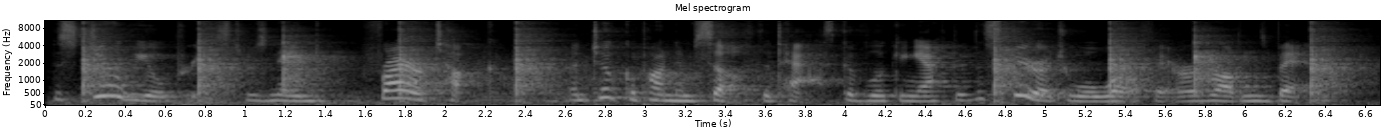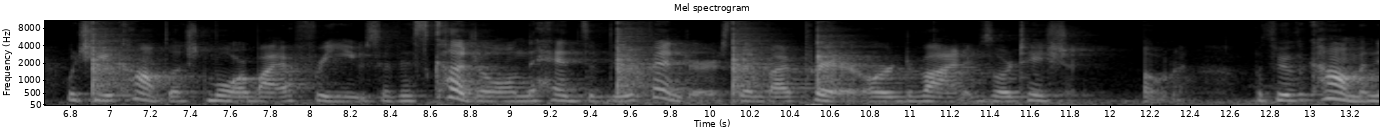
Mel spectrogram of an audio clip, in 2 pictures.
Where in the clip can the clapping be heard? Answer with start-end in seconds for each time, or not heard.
0.1-2.5, 4.7-7.0, 9.5-11.2.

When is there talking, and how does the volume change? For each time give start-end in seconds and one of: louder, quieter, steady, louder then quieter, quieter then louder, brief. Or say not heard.
0.0-13.3 steady.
